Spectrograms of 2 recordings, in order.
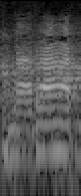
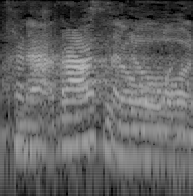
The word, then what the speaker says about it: คณะราษฎร: มา อ่าน ว่า อะไร ตอน แรก เรา ก็ อ่าน คณะ ราฎ นะ ปรากฏ ว่า ถาม ราชบัณฑิต เลย อยาก รู้ อ่าน คณะ ราษฎร เป็น สิ่ง ที่ ถูก ต้อง โอเค ได้ ค่ะ ก็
